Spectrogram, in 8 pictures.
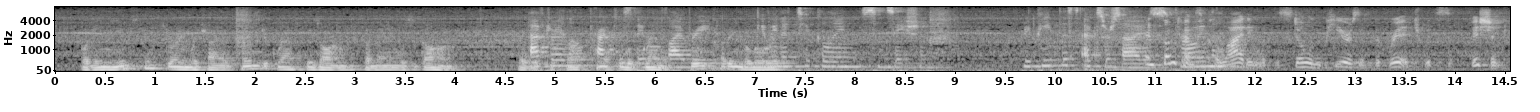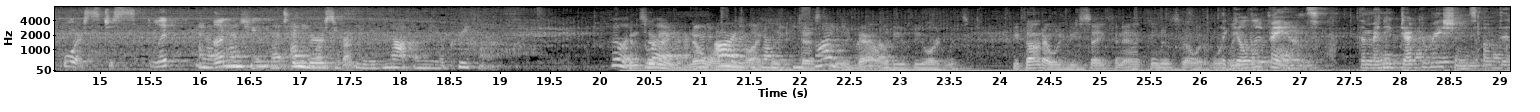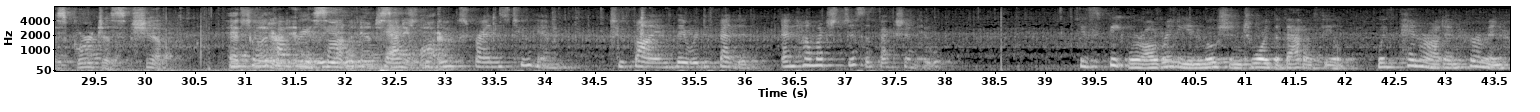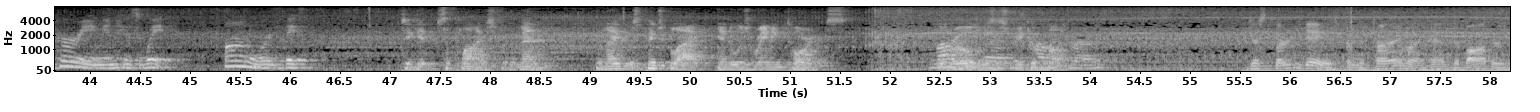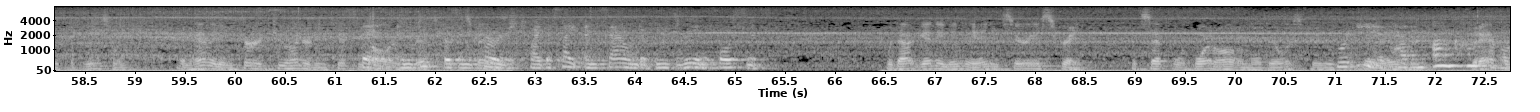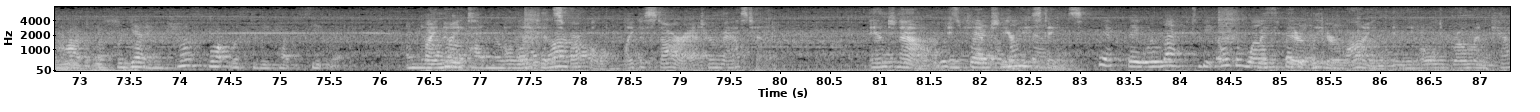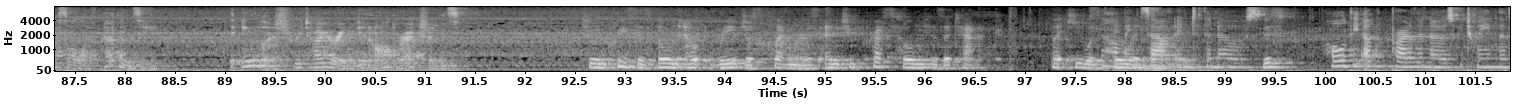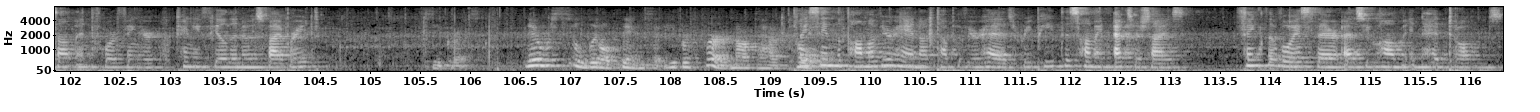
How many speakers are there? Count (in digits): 9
